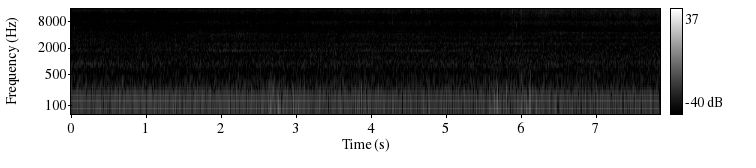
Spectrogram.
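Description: Steady low drone of an assist boat's diesel engine running, heard on board, with a couple of brief thumps about three seconds in and again around six seconds.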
